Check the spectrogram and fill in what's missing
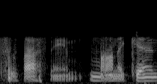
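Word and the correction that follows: Monkkonen: Penty Munkinen? – Yes.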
